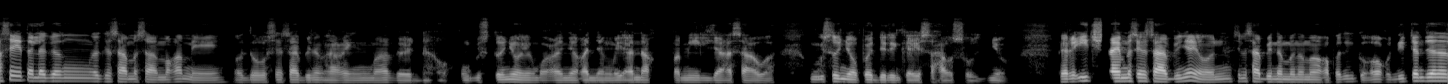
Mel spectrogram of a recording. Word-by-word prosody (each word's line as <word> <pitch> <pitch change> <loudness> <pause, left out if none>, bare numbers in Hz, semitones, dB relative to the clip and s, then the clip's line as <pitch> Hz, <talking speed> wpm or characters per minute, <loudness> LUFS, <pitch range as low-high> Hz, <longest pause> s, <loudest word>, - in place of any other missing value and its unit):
kasi 195 +4 +5
talagang 155 -1 +2 0.3
nagsasama-sama 125 -5 -2
kami 105 -5 -6
although 105 0 -8
sinasabi 105 0 -5
ng 105 -1 -8
aking 100 0 -6
mother 100 -1 -6
na, - - -15
"O - - -19
kung 100 -1 -13
gusto 105 +3 -5
niyo 115 -1 -1
yung 105 0 -5
mga 100 0 -5
kanya-kanyang 100 0 -5
may 100 +1 -6
anak, 105 +1 -3 0.2
pamilya, 100 -1 -5
asawa 95 -1 -4 0.3
kung 120 +1 -7
gusto 140 +2 +3
niyo 120 -4 +2
pwede 110 -1 0
rin 105 -1 -1
kayo 100 0 -1
sa - - -3
household 90 -2 -7
niyo," 90 -3 -8 0.5
pero 130 +2 +3
each 170 +3 +6
time 150 0 +10
na 155 - +2
sinasabi 140 -3 +6
niya 175 -1 +6
'yun 120 +3 -3
sinasabi 135 -3 0
naman 120 -1 -2
ng 115 - -3
mga 110 -1 -1
kapatid 130 +4 -8
ko 105 - -8
"O 120 0 -1
kung 115 - -11
dito, 140 +4 +3
diyan 165 0 +7
110 Hz, 195 wpm, -26 LUFS, 100-135 Hz, 0.5 s, time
